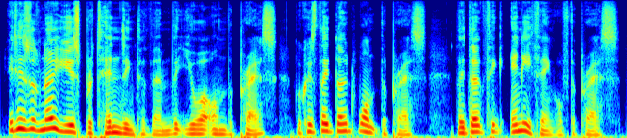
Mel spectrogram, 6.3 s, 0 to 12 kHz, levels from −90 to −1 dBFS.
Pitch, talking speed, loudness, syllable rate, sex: 135 Hz, 260 wpm, -19 LUFS, 6.3 syllables/s, male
